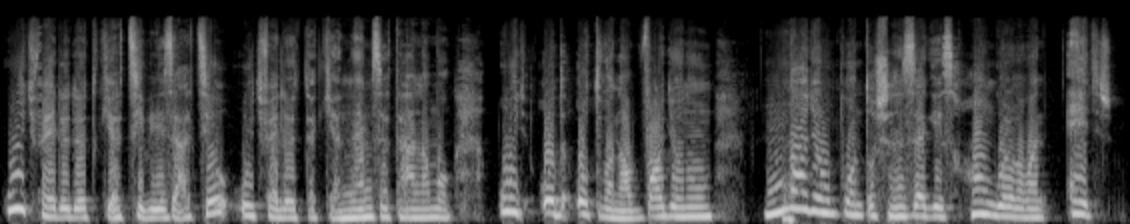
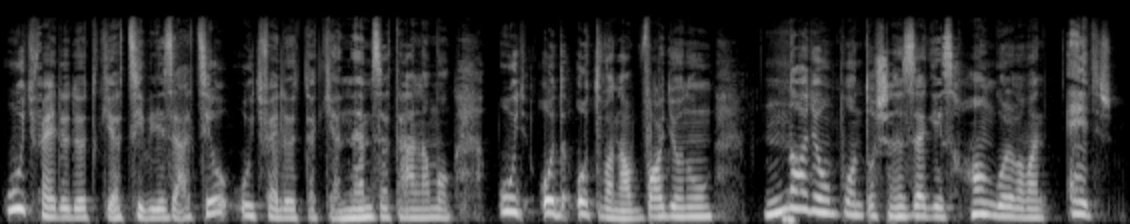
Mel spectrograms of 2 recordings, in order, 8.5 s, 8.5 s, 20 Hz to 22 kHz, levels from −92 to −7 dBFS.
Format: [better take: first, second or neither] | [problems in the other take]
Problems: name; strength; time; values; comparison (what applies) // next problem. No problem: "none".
second | distortion; slight; 14% of the sound clipped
